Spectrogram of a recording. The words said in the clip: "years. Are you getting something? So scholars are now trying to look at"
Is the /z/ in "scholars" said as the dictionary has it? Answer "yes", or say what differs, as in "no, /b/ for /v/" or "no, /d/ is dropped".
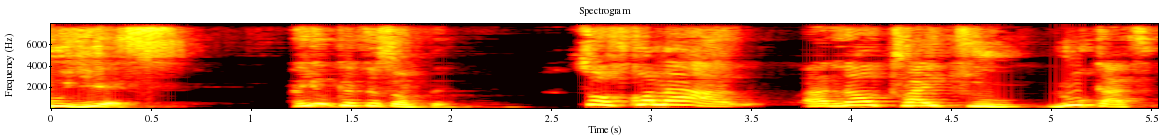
no, /z/ is dropped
